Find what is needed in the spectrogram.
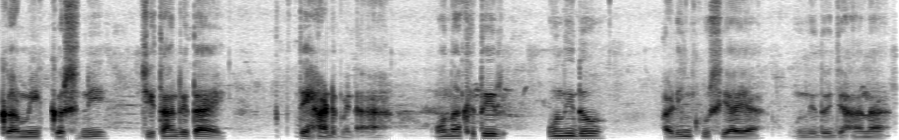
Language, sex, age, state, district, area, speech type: Santali, male, 60+, Odisha, Mayurbhanj, rural, spontaneous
